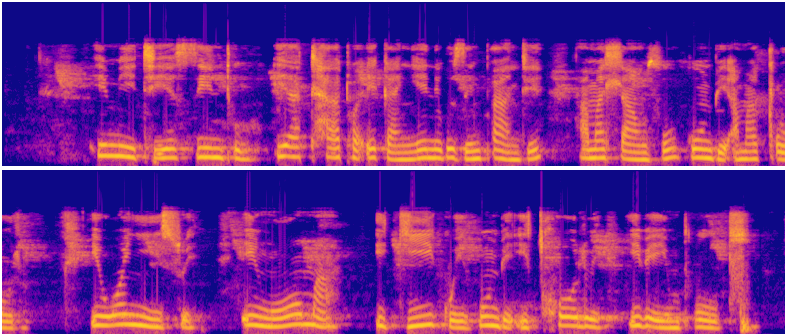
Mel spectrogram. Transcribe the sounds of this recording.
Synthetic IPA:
imitʰijesintʼuijatʰatʰwaʔɛɡ̥ʱaɲeniɣuzimpʼandʱɛamaɬaɱvuɣumbʱɛʔamaǁɔːlɔ | iwoɲiswɛ | iŋɔma | iɡ̥ʱiɡ̥ʱwɛɣumbʱɛʔiǀʰɔlwɛiβɛjimpʼuːpʰu̥

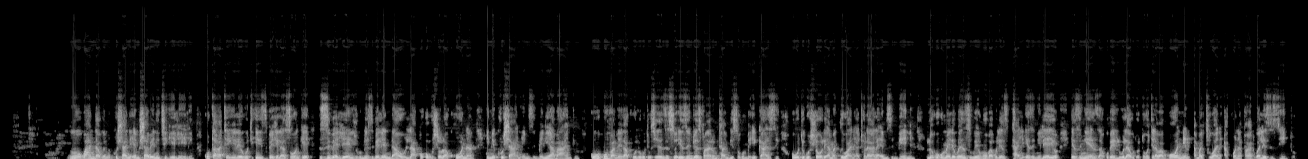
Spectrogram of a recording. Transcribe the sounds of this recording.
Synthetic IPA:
ŋɔɣwandʱaɣwemikʰuɬanɛʔem̩ɬaβenid̥ʒ̥ʱiɣɛlɛlɛɣuǃaɣatʰeɣilɛuɣutʰizib̥ʱɛɮɛlazɔŋkʼɛ | ziβɛlɛnd͡ɮʱuɣumbʱɛziβɛlɛndʱawɔlapʰɔʔoɣuɬɔlwakʰɔnaimikʰuɬanɛ̰em̩zimbʱenijaβaːntʼu | ɣuvamɛɣakʰuluɣutʰiɣusɛt͡ʃʼend͡zʱiswɛʔizintʼɔezifanalom̩tʰambʱisɔɣumbʱɛʔiɡ̥ʱaziuɣutʰiɣuɬɔlwɛamaɡ͡ǀʱiwanɛatʰɔlaɣalaem̩zimbʱeːni | lokʰuɣumɛlɛɣwend͡zʱiwɛŋɔβaɣulezikʰaliʔɛzɛŋilɛjɔeziŋɛnd͡zʱaɣuβelulauɣutʰɔd̥ʱɔɣɔtʼɛlaβaβɔnɛamaɡ͡ǀʱiwanɛʔakʰɔnapʰaɣatʰiɣwaleziziːntʼɔ

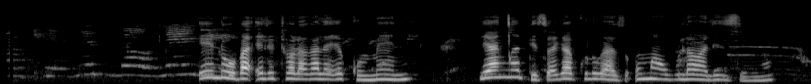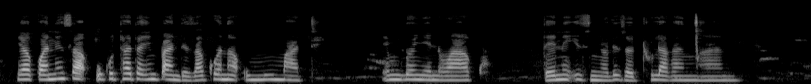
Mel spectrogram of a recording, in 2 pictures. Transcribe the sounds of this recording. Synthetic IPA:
iluɓaʔelitʰɔlak̬alaeɡ̥ʱumeni | lijaŋ͡ǀed̥ʱisaik̬akʰuluk̬aziʔumauɓulawaliziɲɔ | ujaɡ̥ʱwanisauk̬utʰatʰaimpʼandʱɛzakʰɔnaʔumumatʰɛ̥ | em̩lɔɲeniwakʰɔ̥ | ðɛniiziɲɔlizotʰulak̬aŋ͡ǀaːnɛ

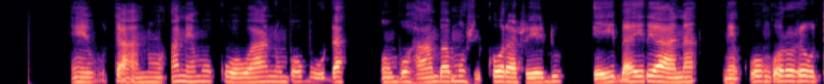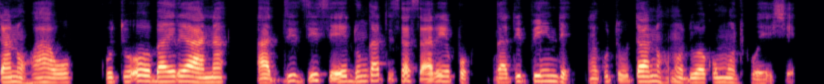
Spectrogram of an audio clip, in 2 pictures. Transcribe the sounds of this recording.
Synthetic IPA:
eṵta̰no̞ane̞mukuowaːno̞mbo̞ɓuɗa | ombo̞ɦambamuʐḭko̞ɾaʐe̞ɗu | eiɓaiɾeana | ne̞kuoŋɡo̞ɾore̞utano̞ɦwaːwo̞ | kutioɓaiɾeana | ad͡zid͡zisieɗuŋɡatisa̰sa̰ɾepo̞ | ŋɡatipinde̞ | ne̞kutḭṵtano̞ɦṵno̞ɗiwakumuntʰuwe̞̰ːʃe̞̰

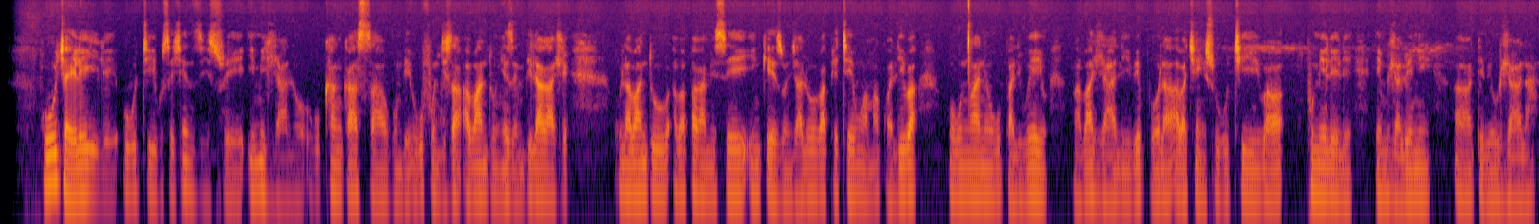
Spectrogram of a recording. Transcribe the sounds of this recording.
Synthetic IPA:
ɣud̥ʒ̥ʱajɛleɣilɛuɣutʰiɣusɛt͡ʃʼend͡zʱiswɛimiɮalɔuɣukʰaŋkʼasaɣumbʱɛuɣufundʱisa̰ʔaβantʼuŋɛzempʼilaɣaːɬɛ | ɣulaβantʼuaβapʰaɣamisɛiŋkʼɛzɔnd͡ʒʱalɔβapʰɛtʰɛɣuŋamaɡ̥ʱwaliβa | oɣuŋ͡ǀanɛoɣub̥ʱaliwɛjɔ | ŋaβaɮaliβɛb̥ʱɔlaa̰βat͡ʃʼeŋisuɣutʰiβa̰pʰumɛlɛlɛem̩ɮalweni | ad̥ʱɛβeuɮaːla

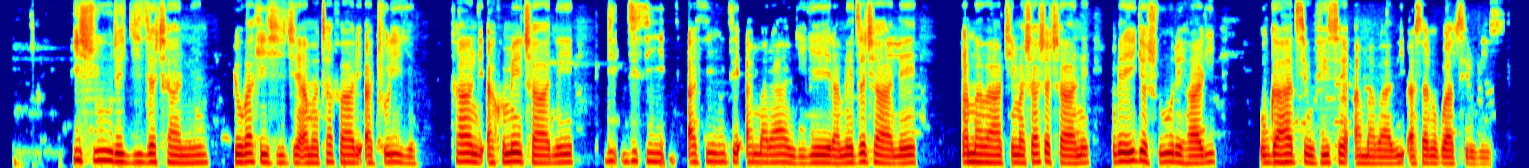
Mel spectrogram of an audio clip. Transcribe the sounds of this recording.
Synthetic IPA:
iʃuːɾe̞ɟiːzat͡ʃaːne̞ | juːβakiʃid͡ʒe̞amatʰafaɾiʔatʰuɾije̞ | kʰaːndiʔakʰo̞me̞je̞t͡ʃaːne̞ | iasize̞ʔamaɾaːŋɡije̞ːɾame̞zat͡ʃaːne̞ | amaβatʰimaʃaːʃat͡ʃaːne̞ | imbe̞ɾe̞jiɟo̞ʃuːɾe̞ɦaɾi | ub̚ɡaːhat͡siɾufise̞ʔamaβaβiʔasanuɡwaːt͡siɾufise̥

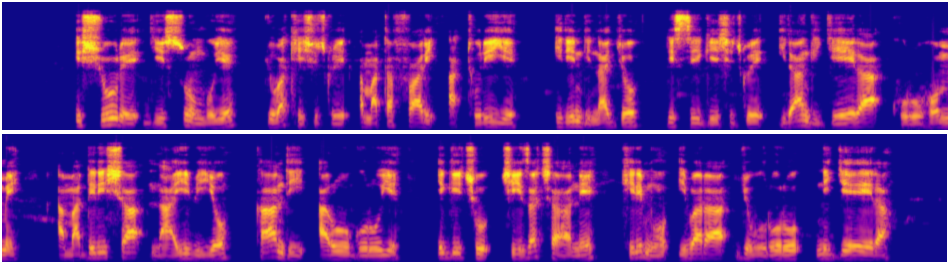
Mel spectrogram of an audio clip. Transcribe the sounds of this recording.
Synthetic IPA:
iʃuːɾe̞ɾɟiːsuːmbuje̞ | ɾɟuːβakʰiʃid͡ʒɡwe̞amatafaɾiatʰuɾije̞ | iɾiːndinaɾɟo̞ | ɾisiɡiʃid͡ʒɡwe̞iɾaːŋɡiɟe̞ːɾakʰuɾuɦo̞me̞ | amadiɾiʃanajiβijo̞ | kaːndiaɾuːɡuɾuje̞ | iɡit͡ʃut͡ʃiːzat͡ʃaːne̞ | kʰiɾimŋo̞iβaɾaɾɟuβuɾuɾuniɟe̞ːɾa

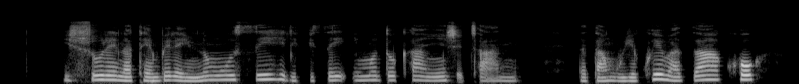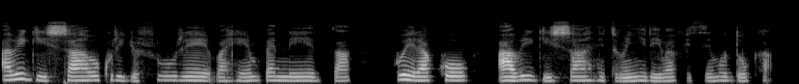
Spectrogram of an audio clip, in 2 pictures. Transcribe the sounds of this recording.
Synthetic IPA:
iʃuːɾe̞natʰe̞ːmbe̞ɾejenomuːsiɾifise̞imo̞do̞kʰaɲiːnʃit͡ʃa̰ːne̞ | ndataːŋɡuje̞kweːβaz̥akʰo̞ | aβiɡiːʃaβo̞kuɾiːɾɟo̞ʃuːɾe̞βaɦe̞ːmbɡane̞ːz̥a | kuβe̞ːɾakʰo̞ | aβiɡiːʃan̥itume̞ɲiɾejβafisimo̞do̞kʰa̰

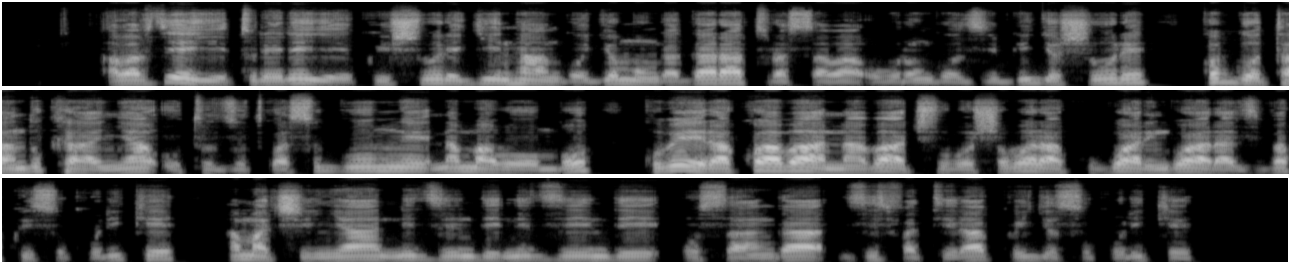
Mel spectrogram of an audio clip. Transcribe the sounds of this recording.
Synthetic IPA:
a̰βavje̞ːjituɾe̞ɾe̞jekwiːʃuːɾe̞ɾɟiːn̥haːŋɡo̞ɾɟo̞muːŋɡaɡaɾatuɾasaβaʔuβuɾo̞ːŋɡo̞zib̚ɡiːɾɟo̞ʃuːɾe̞ | ko̞b̚ɡo̞ːtaːndukʰaɲaʔutuzutwasuɡumŋe̞namaβo̞ːmbo̞ | kuβe̞ːɾakoaβaːnaβaːt͡ʃuβoʃo̞βo̞ɾak̚uɡwaːɾiŋɡwaːɾazivakwiːsukuɾike̞ | hamat͡ʃiɲaniziːndiniziːndiusaːŋɡazifatʰiɾakwiːɟɟo̞sukuɾikʰe̞

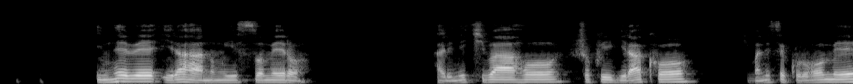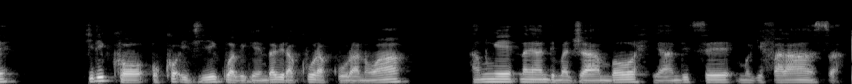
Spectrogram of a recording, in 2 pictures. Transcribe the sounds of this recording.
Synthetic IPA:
in̥he̞βe̞ʔiɾahaːn̥humŋiːso̞me̞ɾo̞ | haɾinikʰiβaɦo̞t͡ʃo̞kwiːɡiɾakʰo̞ | kimanit͡se̞kuɾuho̞me̞ | kʰiɾikʰo̞ukʰo̞ivjiːɡwaβiɡe̞ːndaβiɾakʰuɾakuɾanwa | hamŋe̞najaːndimad͡ʒaːmbo̞jaːndit͡se̞muɡifaɾaːnsa̰

